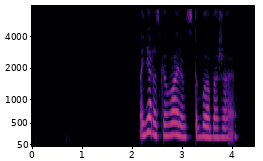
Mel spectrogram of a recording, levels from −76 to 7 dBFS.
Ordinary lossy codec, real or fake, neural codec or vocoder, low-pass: MP3, 48 kbps; fake; codec, 16 kHz, 16 kbps, FreqCodec, larger model; 7.2 kHz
